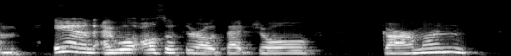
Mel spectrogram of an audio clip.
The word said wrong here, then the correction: Gamoran: Gar Gamoran. – Gamoran. Thank you.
